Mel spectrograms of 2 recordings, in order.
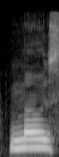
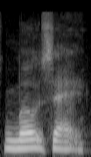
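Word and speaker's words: Mose: Apparently, it's pronounced Fort Mos. I got that wrong, not Mo. M O S E, but it's Mosa, which I mean, if it's from Spanish, it makes sense.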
